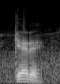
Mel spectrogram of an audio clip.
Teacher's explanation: we hear the T in get change to a fast D. Get it. And the T in it is a stop T because it's before a consonant.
